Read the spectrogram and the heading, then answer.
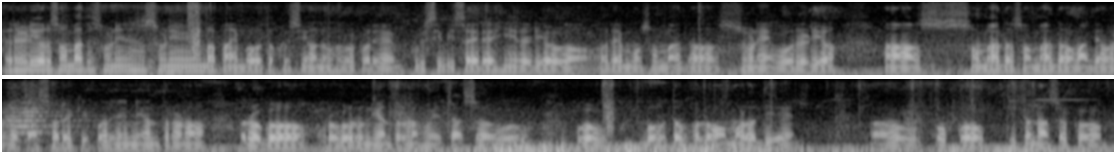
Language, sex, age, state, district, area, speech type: Odia, male, 30-45, Odisha, Rayagada, rural, spontaneous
